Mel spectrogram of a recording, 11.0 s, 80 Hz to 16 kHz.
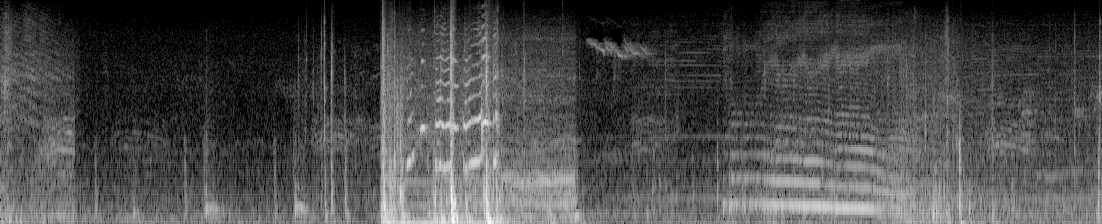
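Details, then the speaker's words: Audi A4 convertible roof hydraulic pump, powered directly after repair: electric hum rises and sags while roof moves, labouring; pump struggling because hydraulic fluid is low. "Yeah, okay, so that I think that is going to work, but I'm not going to risk it with the hydraulic fluid so low that it is in there. You could hear it struggling a little bit there."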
